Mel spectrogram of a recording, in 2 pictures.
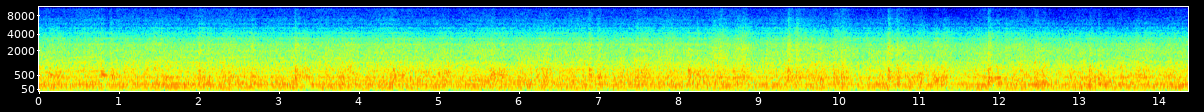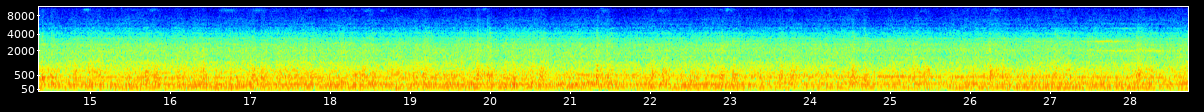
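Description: Running noise inside a JNR 113-series electric train carriage under way: a steady rumble of steel wheels on the rails, with a faint hum that slowly drifts in pitch.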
